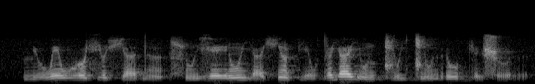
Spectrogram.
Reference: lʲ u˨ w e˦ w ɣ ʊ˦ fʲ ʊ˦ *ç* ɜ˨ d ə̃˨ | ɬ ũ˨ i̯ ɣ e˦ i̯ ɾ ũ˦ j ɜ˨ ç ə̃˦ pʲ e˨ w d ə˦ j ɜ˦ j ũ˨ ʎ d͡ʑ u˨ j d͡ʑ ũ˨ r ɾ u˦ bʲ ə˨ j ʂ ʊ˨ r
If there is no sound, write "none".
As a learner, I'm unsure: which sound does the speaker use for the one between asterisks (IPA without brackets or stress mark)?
ç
